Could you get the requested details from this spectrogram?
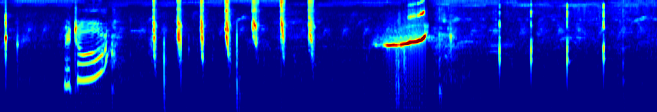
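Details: Indian ringneck parrot talking and making sounds: a short harmonic, voice-like rising utterance, then a loud upward-sliding whistle, with tapping clicks in between.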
